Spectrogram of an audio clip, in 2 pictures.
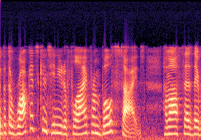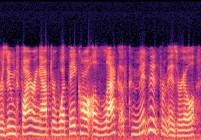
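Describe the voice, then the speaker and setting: American woman news anchor, slightly dull audio. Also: mid-range voice. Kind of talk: scripted television news reading.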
